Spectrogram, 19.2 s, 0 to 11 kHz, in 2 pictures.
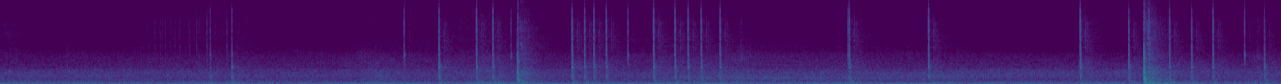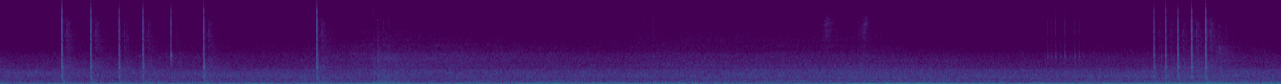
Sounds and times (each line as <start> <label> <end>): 0.0 various squeaking windows 12.7
17.2 various squeaking windows 19.2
